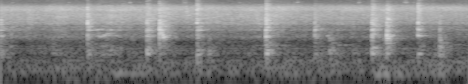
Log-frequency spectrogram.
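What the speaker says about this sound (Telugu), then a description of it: "కొంచెం కింద పైన మంచిగా కలుపుకోవాలి" Ivy gourd chutney mixture fries in a pan while a spoon scrapes through it in a series of sharp strokes, each one clear above a steady sizzle. No one speaks.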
